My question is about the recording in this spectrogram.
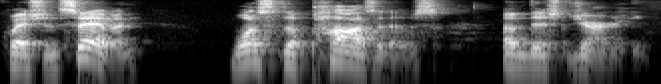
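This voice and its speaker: Bright-voiced man with an Appalachian Southern accent. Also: medium pitch, big pitch swings, a little slow. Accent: Southern US, Appalachian hillbilly. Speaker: host of a comic book interview show. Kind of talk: casual video chat interview.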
